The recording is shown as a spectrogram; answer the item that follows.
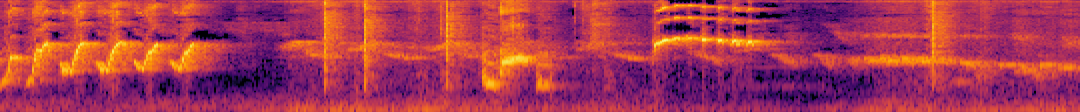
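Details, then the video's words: White-rumped shama song for luring birds: quick rattled series of rising notes, sharp clicks and a short warble, then a high clear descending whistle and a long flat whistle, with low rumbling background. "Suara pikat murai batu"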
